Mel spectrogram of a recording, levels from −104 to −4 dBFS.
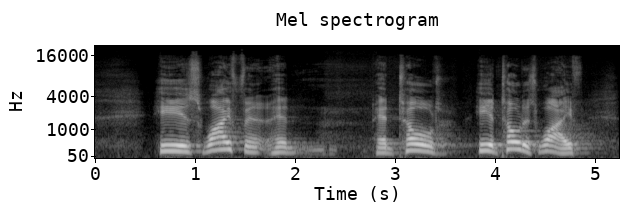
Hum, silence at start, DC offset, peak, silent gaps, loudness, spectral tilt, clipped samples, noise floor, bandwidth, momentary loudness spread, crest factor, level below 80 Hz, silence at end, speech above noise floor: none; 0.65 s; under 0.1%; -18 dBFS; none; -34 LUFS; -6 dB/octave; under 0.1%; -66 dBFS; 15.5 kHz; 10 LU; 16 dB; -80 dBFS; 0.4 s; 33 dB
